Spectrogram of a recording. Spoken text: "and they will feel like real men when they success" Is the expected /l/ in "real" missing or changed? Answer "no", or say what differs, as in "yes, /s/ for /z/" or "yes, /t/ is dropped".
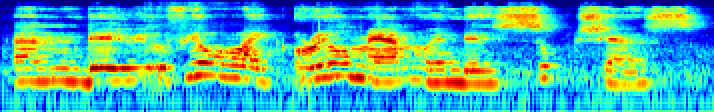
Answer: no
